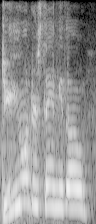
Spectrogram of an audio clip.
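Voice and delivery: high, frustrated plea; exasperated challenge. Acted. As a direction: demand to be understood, voice rising high. Patient pleads with clinician keeping him.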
